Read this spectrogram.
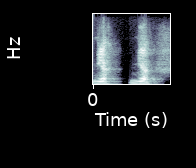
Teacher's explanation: You'll feel the middle of your tongue kind of touching your hard palate. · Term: dorso palatal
